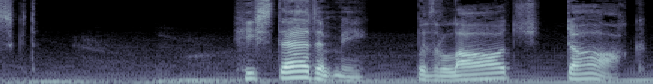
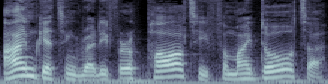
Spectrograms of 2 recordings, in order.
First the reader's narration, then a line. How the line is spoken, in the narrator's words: said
